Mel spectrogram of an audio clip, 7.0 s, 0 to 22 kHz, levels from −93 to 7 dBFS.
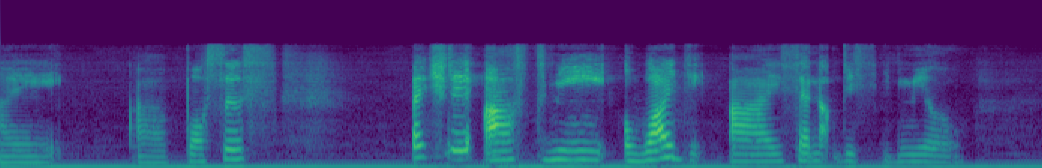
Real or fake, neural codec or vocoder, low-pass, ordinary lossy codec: fake; codec, 44.1 kHz, 2.6 kbps, SNAC; 7.2 kHz; none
